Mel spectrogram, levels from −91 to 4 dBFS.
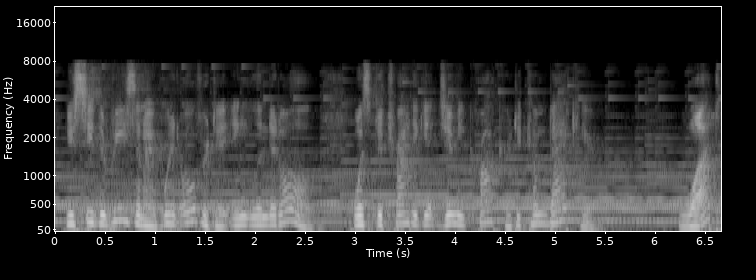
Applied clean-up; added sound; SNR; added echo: none; Musical instrument; 11 dB; reverberation time 1.5 s.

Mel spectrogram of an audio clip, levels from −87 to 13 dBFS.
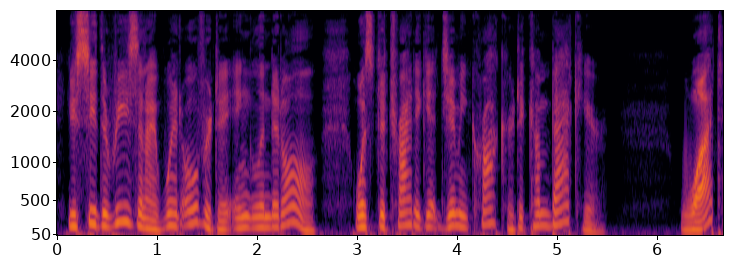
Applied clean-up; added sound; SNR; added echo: none; none; none; none.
